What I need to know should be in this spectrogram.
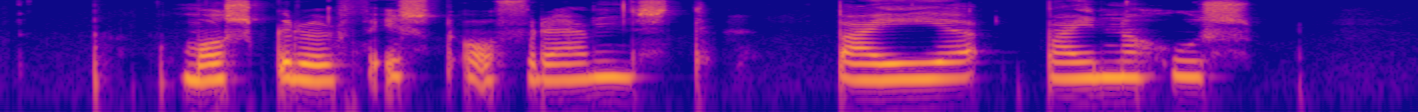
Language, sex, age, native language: Icelandic, female, 30-39, Icelandic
